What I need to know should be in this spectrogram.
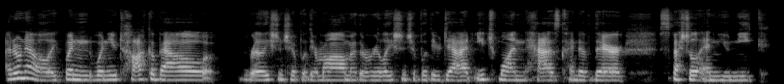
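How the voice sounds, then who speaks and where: A woman's voice: medium pitch, flat delivery, a little fast, fairly bright tone. A woman in her thirties from California, a podcast guest telling family stories in a chatty, rambling way. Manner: chatty, many restarts and fillers, laughs easily. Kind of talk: casual conversational storytelling.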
